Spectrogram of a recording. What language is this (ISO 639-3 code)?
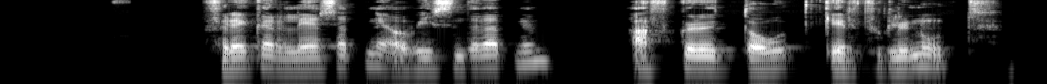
isl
